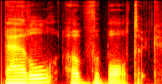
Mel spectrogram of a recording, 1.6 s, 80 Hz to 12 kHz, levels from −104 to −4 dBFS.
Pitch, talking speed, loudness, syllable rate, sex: 130 Hz, 150 wpm, -15 LUFS, 3.9 syllables/s, male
